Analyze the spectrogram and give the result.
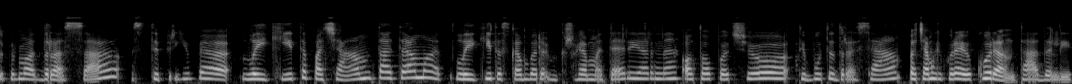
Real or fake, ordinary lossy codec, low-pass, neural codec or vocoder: real; Opus, 24 kbps; 7.2 kHz; none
